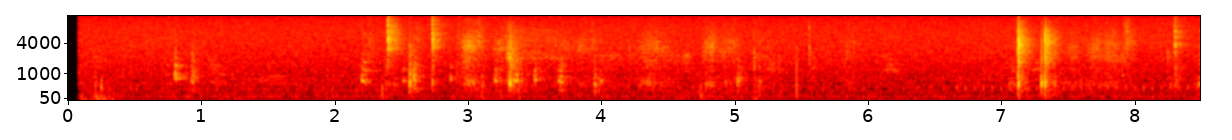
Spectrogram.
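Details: A male albino ferret playing with slippers gives soft, quick clucking sounds in short, irregular bursts.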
